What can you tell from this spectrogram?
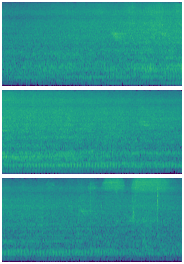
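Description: A distant engine droning, swelling over the first few seconds and then slowly fading away, with a few faint high clicks near the end.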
